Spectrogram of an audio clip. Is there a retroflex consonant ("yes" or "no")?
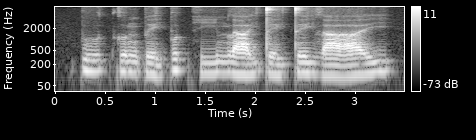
no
